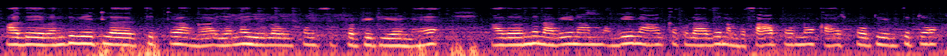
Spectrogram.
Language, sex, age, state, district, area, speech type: Tamil, female, 60+, Tamil Nadu, Mayiladuthurai, rural, spontaneous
